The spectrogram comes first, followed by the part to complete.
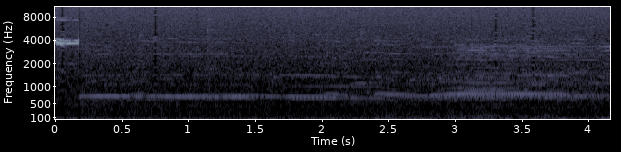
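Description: Near silence, with a faint held tone running through it.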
